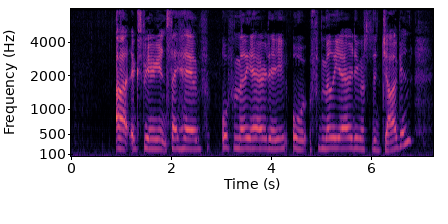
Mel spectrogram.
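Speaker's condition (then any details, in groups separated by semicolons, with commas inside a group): Cerebral palsy; cerebral palsy since childhood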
